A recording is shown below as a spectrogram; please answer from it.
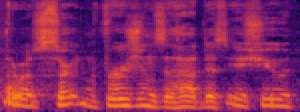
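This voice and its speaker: A man giving an unscripted, hands-on repair walkthrough, thinking aloud in a halting, tentative way. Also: fairly high pitch, warm tone, a little hiss or hum. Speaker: repair tutorial host.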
